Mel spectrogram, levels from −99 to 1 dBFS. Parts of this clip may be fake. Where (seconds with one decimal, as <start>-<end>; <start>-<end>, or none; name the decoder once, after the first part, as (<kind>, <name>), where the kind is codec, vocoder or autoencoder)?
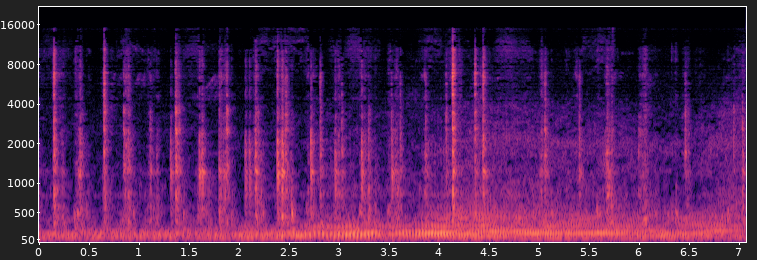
0.0-7.1 (vocoder, BigVGAN v2)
